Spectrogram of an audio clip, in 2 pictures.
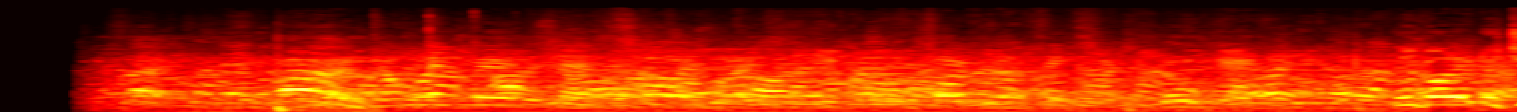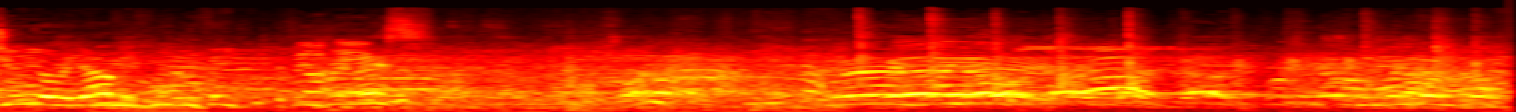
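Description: A large crowd chants and sings in an open-air stadium.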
